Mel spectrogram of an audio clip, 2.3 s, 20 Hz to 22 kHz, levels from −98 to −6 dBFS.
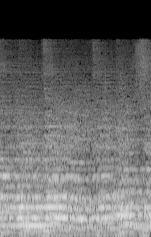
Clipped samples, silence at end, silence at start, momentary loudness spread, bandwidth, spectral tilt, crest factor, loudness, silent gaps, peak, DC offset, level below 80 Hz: under 0.1%; 0 s; 0 s; 4 LU; 11.5 kHz; -6.5 dB/octave; 12 dB; -22 LUFS; none; -8 dBFS; under 0.1%; -40 dBFS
